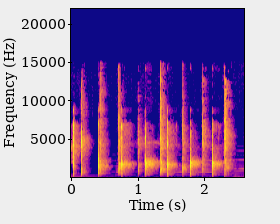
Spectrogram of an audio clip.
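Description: Hand clapping: many sharp, fairly even claps in a brief round, each one crisp and bright, with no talk over them.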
